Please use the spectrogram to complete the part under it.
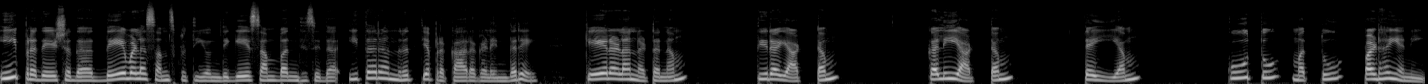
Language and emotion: Kannada, neutral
